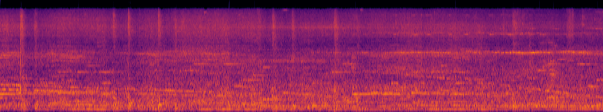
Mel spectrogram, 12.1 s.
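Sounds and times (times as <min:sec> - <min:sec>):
electric train slowing: 0:00.0 - 0:12.0.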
